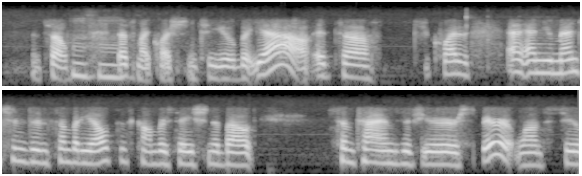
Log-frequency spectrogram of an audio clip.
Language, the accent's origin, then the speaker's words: English; Santa Clarita, California, United States; Okay. I'm from Santa Clarita, California.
